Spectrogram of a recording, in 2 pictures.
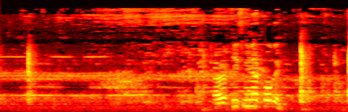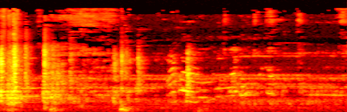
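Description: A backhoe engine rumbles steadily nearby.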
